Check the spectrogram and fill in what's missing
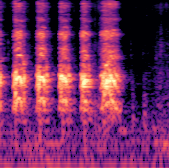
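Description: Five evenly spaced, chicken-like clucks ring out close and clear in quick succession, then stop, with a short quiet tail after.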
